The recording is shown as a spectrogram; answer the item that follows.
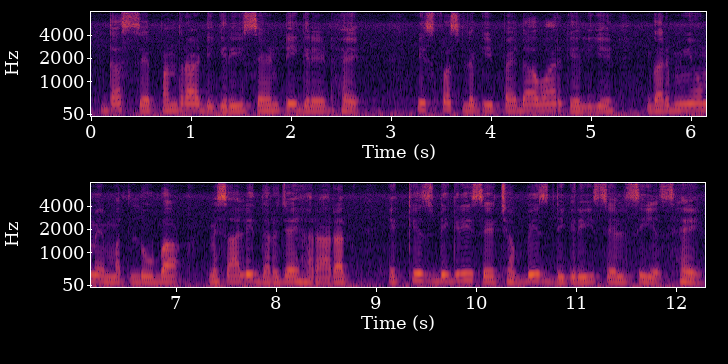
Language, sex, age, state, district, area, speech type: Urdu, male, 18-30, Maharashtra, Nashik, rural, spontaneous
